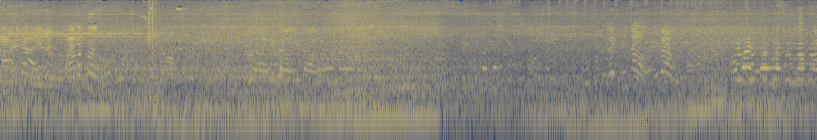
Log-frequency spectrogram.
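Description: Low engine rumble of street traffic, with a heavy vehicle loudest until a little past halfway and then easing off.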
